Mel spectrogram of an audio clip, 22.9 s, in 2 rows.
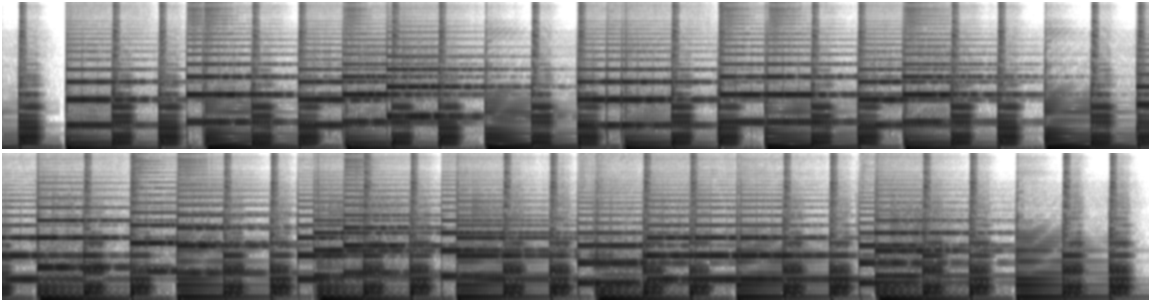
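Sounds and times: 
CASIO keyboard waltz: 0.2s - 22.8s.

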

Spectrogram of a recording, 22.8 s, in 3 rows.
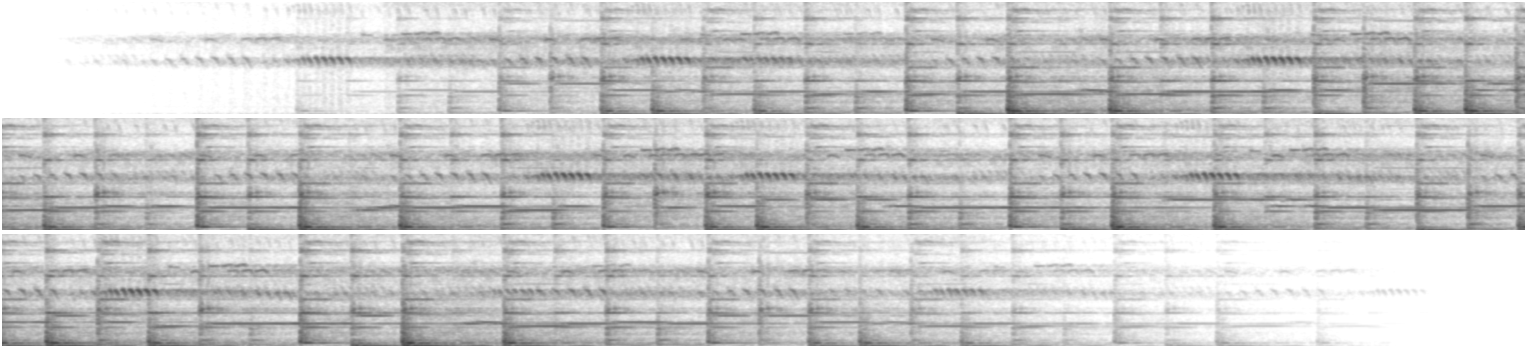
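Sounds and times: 
festival accompaniment music: 2.0s - 21.6s.

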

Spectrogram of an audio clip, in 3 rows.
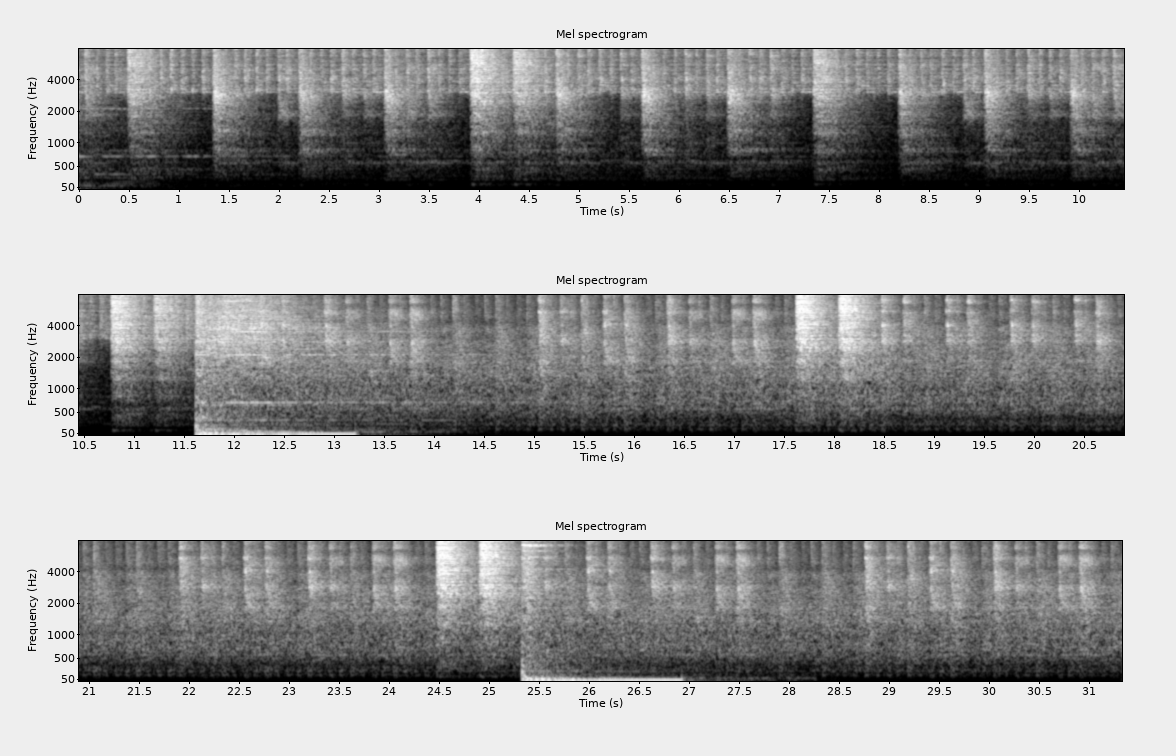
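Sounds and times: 
suspense music: 0.0s - 1.9s, 11.6s - 14.8s, 25.4s - 28.3s.

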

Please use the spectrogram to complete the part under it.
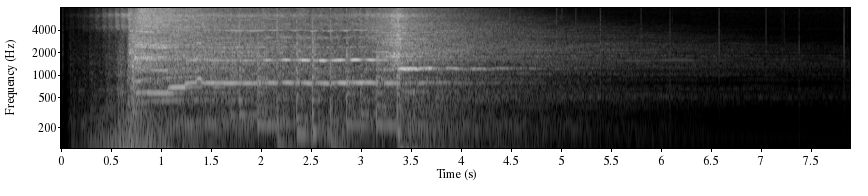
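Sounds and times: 
kung fu music stinger: 0.5s - 5.4s.

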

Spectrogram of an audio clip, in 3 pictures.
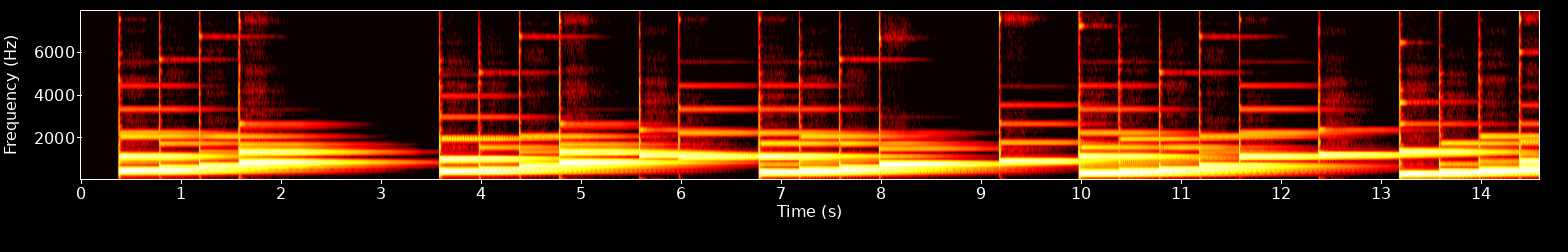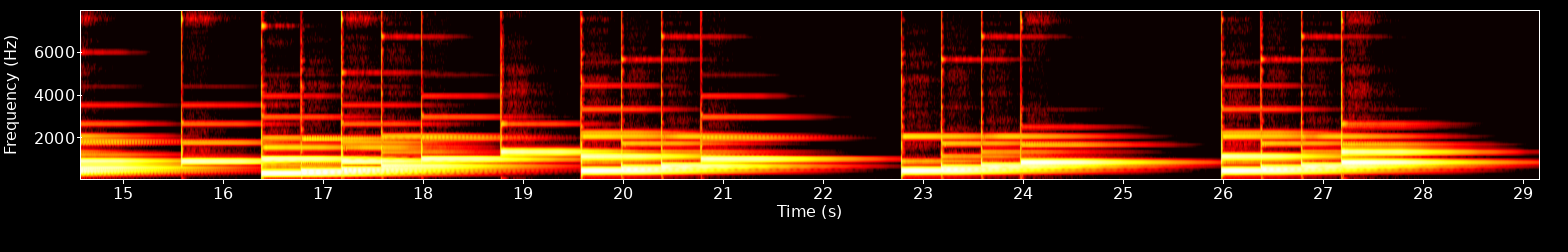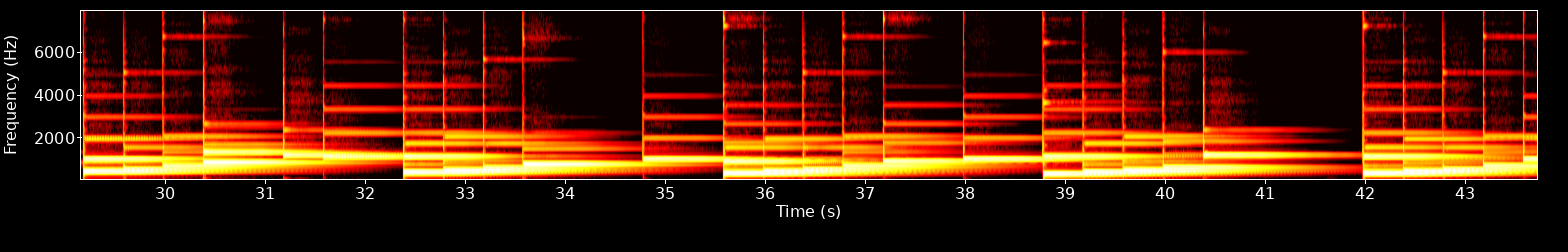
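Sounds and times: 
music box: 0.4s - 43.7s.

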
